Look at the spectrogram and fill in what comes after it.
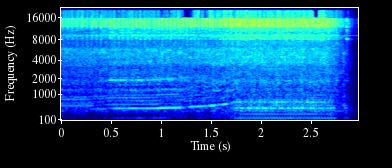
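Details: Industrial sewing machine after two drops of oil on the bobbin case, running at speed: steady even whirring hum with a light fast ticking underneath, no knocking or grinding; bobbin case noise reduced, runs smoothly.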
